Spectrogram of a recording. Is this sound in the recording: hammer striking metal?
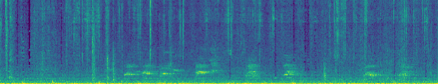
no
